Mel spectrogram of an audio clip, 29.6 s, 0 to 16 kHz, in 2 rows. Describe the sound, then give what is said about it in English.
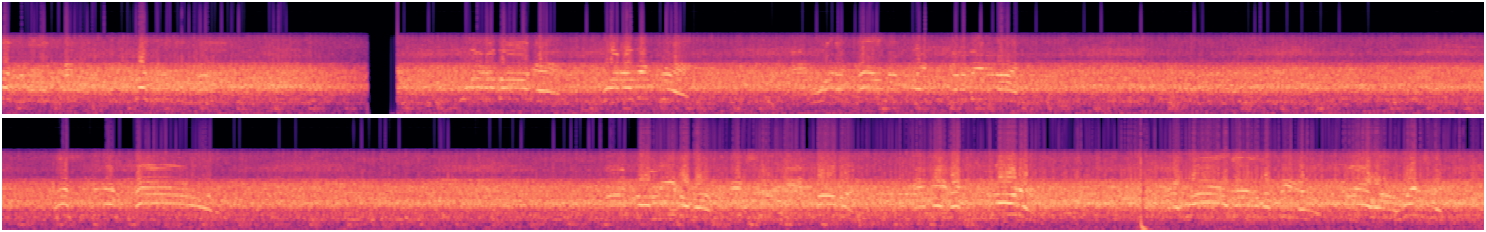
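A huge stadium crowd roars and cheers wildly in a sustained, dense wall of noise, with whistles and shouts rising above it, broken once by a brief dropout early on, as Iowa Hawkeyes fans celebrate an 11-10 win over Michigan. “Listen to this crowd!”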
